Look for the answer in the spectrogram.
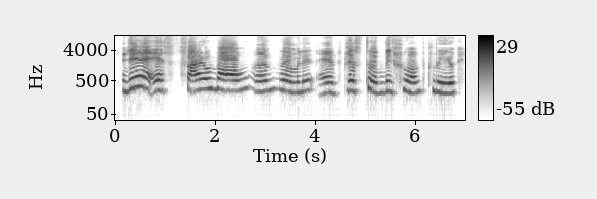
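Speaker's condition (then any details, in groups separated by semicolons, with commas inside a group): Cerebral palsy; could not always articulate well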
